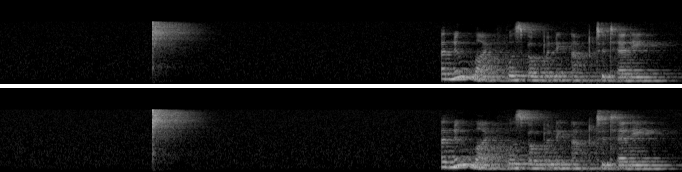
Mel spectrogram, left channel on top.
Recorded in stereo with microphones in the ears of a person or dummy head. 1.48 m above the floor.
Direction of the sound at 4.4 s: 20° left (ahead or behind).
